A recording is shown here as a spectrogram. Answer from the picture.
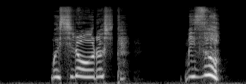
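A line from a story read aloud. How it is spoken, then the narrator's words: Loud shout. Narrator (Japanese): と大きく叫んだ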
